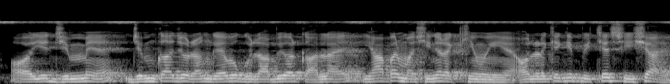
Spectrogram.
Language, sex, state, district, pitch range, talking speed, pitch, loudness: Hindi, male, Uttar Pradesh, Gorakhpur, 125-140 Hz, 240 wpm, 135 Hz, -18 LUFS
